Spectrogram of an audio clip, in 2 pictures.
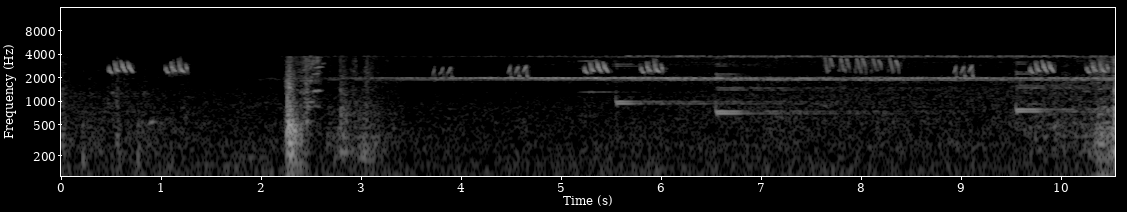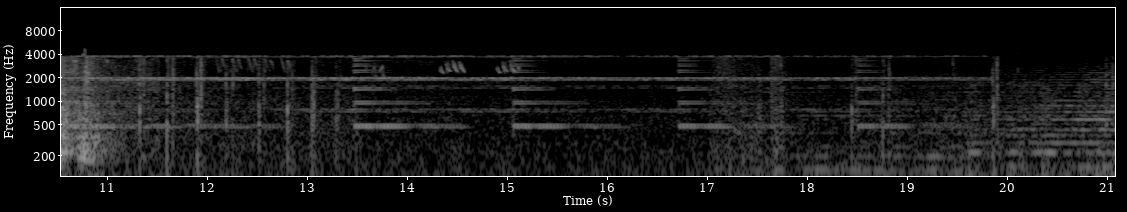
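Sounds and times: small bird chirping: 0.4 - 1.3, 3.3 - 19.7
soft background music: 2.0 - 21.0.

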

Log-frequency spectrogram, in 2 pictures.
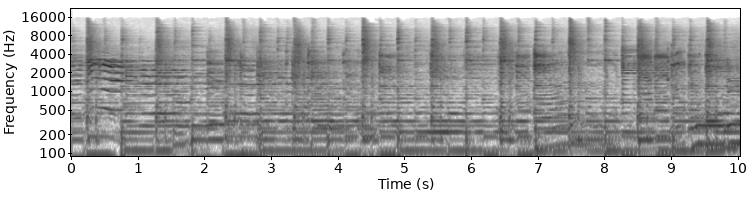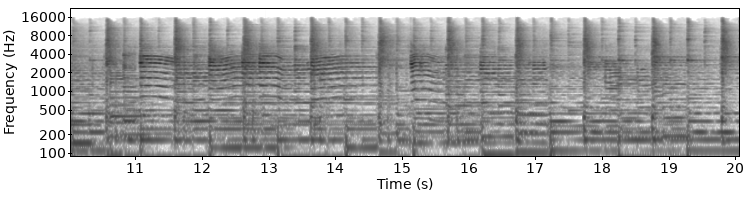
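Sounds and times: pedal steel guitar lead: 0.0 - 20.0
steady drum beat: 0.0 - 20.0
strummed guitar: 0.0 - 20.0.

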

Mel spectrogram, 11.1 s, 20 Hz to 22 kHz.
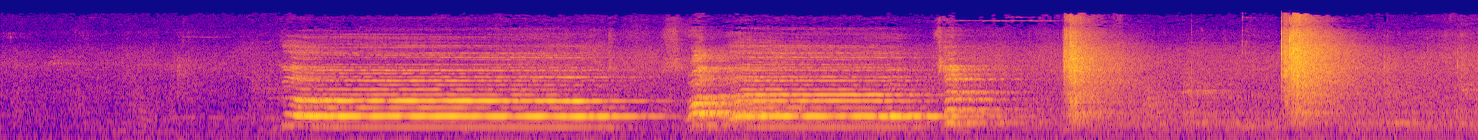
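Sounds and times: bugle long-held notes: 2.1 - 7.8.

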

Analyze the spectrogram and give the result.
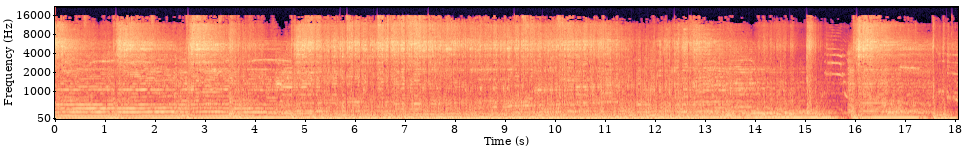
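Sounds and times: rock band playing loud: 0.0 - 18.0.

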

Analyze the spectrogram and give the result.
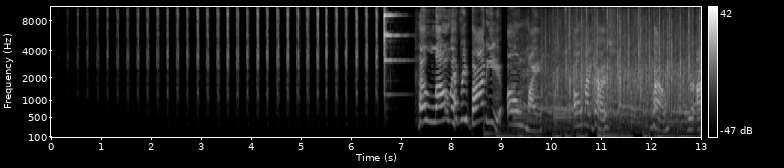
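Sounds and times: fast clock-like ticking: 0.1 - 6.6.

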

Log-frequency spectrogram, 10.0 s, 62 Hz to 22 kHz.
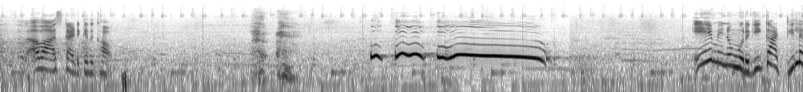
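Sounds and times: man imitating animal cry: 4.6 - 6.9.

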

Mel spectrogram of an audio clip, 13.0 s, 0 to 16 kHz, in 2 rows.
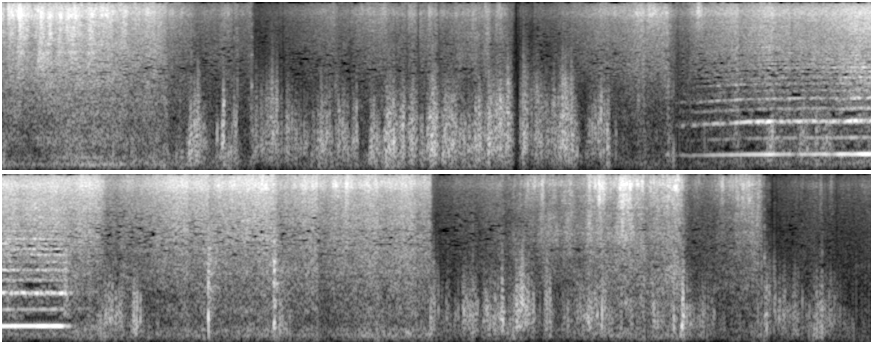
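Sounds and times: train running noise: 1.6 - 8.7
steam locomotive whistle: 5.0 - 7.4.

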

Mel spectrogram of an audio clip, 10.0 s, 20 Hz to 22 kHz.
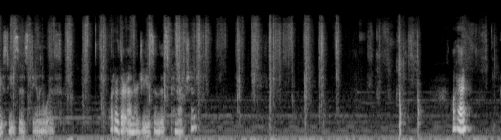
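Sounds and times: cards being shuffled: 0.0 - 8.5, 9.4 - 10.0.

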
